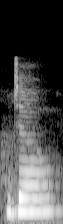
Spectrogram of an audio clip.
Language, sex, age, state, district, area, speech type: Odia, female, 30-45, Odisha, Subarnapur, urban, read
